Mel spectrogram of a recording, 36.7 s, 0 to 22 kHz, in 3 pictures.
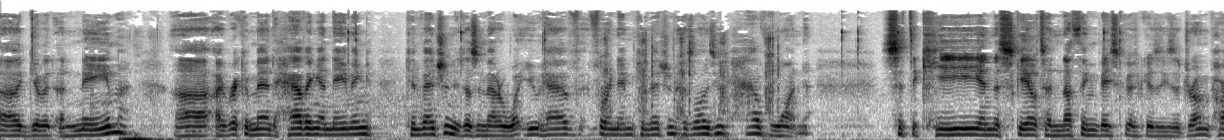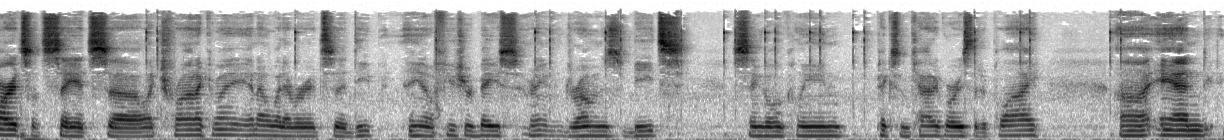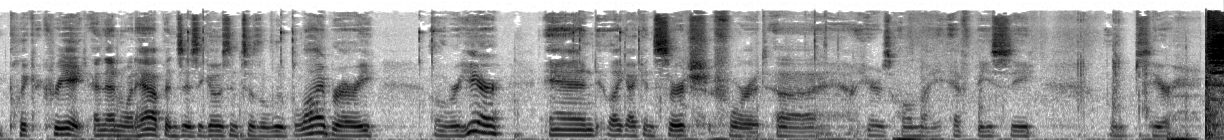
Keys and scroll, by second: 32.3-33.2 typing.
